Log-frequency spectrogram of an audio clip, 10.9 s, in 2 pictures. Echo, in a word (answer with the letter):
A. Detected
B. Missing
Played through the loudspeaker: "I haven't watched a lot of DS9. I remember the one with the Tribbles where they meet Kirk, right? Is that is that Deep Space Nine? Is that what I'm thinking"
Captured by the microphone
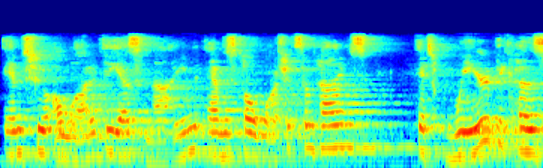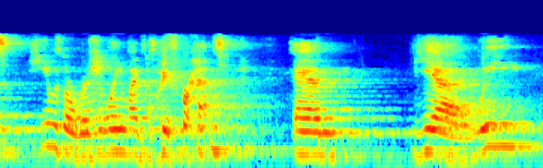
B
